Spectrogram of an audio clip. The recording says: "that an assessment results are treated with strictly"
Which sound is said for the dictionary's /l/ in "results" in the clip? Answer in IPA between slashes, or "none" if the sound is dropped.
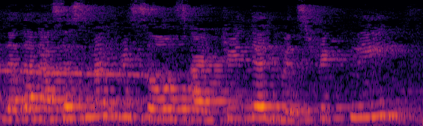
none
